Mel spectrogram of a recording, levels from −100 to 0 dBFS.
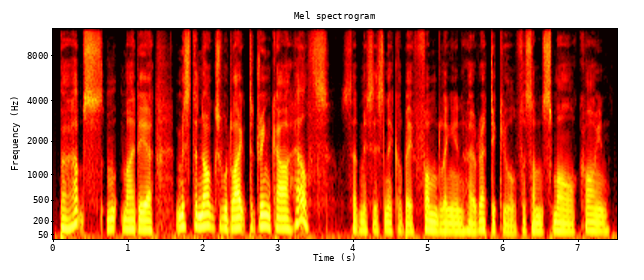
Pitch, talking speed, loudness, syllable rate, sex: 105 Hz, 175 wpm, -21 LUFS, 4.4 syllables/s, male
